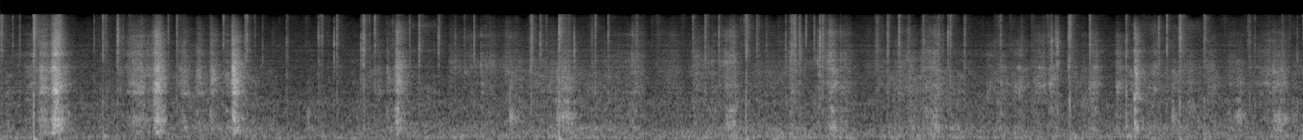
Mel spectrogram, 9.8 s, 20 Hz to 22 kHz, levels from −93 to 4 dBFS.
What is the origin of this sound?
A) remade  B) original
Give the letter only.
A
